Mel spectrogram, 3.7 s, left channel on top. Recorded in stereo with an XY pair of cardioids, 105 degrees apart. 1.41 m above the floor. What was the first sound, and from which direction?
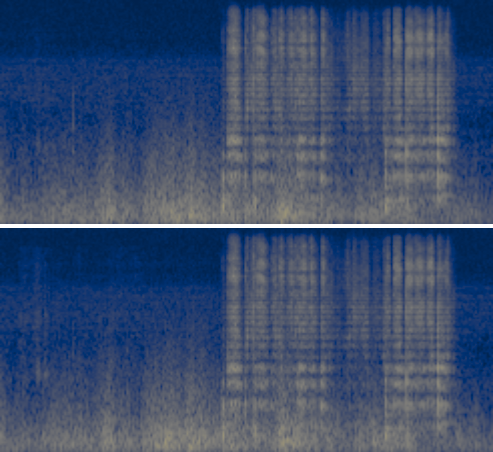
Writing, 10° left.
